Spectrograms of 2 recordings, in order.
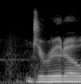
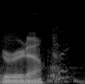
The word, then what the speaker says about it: Gerudo: I'm calling it Gerudo. I say Gerudo because GE. Like I made this argument with you too. Like your name. My name is Gerald. Gerald starts with a GE.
